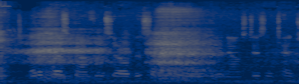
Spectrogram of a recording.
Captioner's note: sighs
